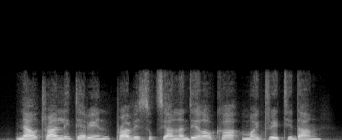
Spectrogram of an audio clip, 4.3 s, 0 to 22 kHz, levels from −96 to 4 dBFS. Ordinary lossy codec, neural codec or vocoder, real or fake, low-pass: none; codec, 16 kHz in and 24 kHz out, 0.9 kbps, LongCat-Audio-Codec, fine tuned four codebook decoder; fake; 10.8 kHz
